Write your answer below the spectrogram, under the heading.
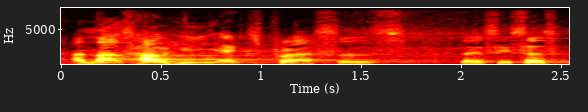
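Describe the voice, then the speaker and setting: A man's voice: mid-range voice, expressive, measured pace, creaky. A man on a conference panel, talking in a rambling, unscripted way with many restarts and fillers. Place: large echoey hall. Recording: roomy hall reverb, faint background noise.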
